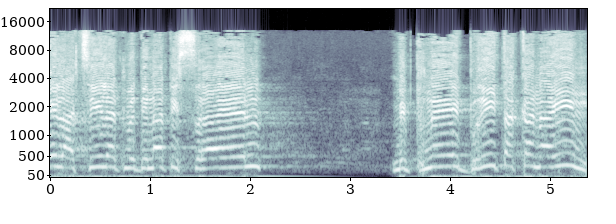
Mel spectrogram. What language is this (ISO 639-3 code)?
heb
